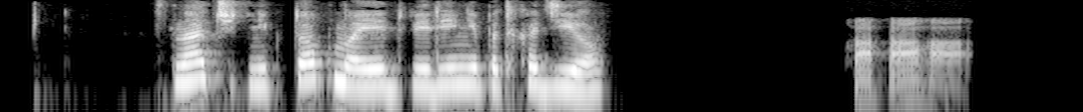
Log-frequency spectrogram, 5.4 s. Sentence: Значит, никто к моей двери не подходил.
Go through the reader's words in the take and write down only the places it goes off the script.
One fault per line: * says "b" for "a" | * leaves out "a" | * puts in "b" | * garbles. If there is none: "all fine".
all fine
